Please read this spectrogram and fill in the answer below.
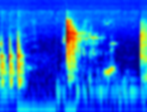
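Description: Two sharp clacks about a second apart, a hard kitchen utensil being knocked or set down as a handheld lemon squeezer is handled over a blender jar.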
